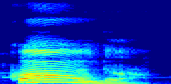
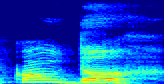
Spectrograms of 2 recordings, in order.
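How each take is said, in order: First: "com dor" as CON-dor; wrongly stressed "com dor", weight on the first syllable. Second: "com dor" as con-DOR, drawn out; slow "com dor", weight on the final syllable; stress on last syllable. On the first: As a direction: punch COM in "com dor", let dor fall away. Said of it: "e não". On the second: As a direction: land hard on DOR in "com dor". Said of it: "a sílaba mais forte será a última". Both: Shown as a demonstration.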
